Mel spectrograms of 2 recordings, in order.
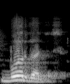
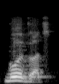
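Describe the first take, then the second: First: The word is said in full with every syllable. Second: The word is said quickly with the ending dropped. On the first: "त्या शब्दाचा उच्चार असा आहे बघा असा उच्चार होतो" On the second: "फास्ट म्हणताना ब्रिटिश स्पीकिंग प्रमाणे बोर्जवाज असं म्हणतात"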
